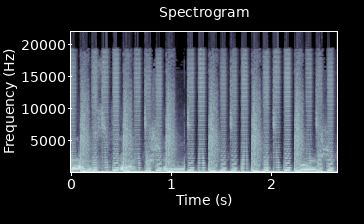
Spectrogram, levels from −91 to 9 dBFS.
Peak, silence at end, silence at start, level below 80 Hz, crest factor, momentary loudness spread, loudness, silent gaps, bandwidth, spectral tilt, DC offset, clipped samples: 0 dBFS; 0 s; 0 s; -8 dBFS; 6 dB; 2 LU; -9 LUFS; none; over 20 kHz; -4.5 dB/octave; under 0.1%; 2%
